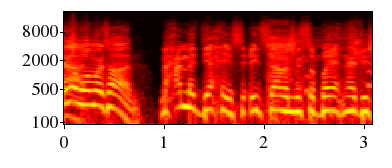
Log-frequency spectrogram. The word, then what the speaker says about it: Muhammad: Muhammad.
